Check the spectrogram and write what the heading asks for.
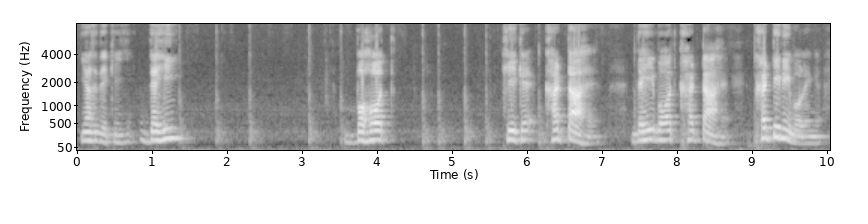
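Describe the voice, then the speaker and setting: A young man with a Kashmiri accent teaching a grammar lesson, repeating words slowly and checking in often with "theek hai". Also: a little high, expressive, darkish tone.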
